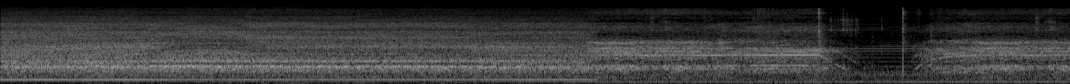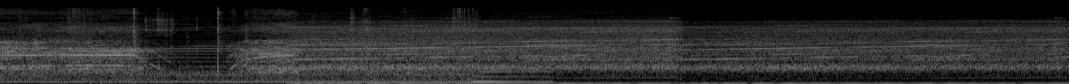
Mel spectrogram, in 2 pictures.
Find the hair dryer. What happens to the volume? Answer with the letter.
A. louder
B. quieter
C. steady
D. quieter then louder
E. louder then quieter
B.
